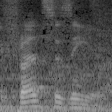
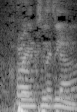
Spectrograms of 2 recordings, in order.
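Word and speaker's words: Francesinha: How do you say it? – Francesine. – Francesine. – Yeah, Francesine.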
